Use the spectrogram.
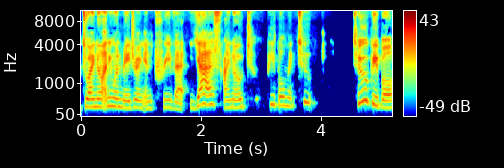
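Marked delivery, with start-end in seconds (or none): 3.4-5.2 cracked voice, breaking mid-phrase. Answering a question about knowing pre-vet majors: voice cracking. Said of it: "my voice cracked".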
